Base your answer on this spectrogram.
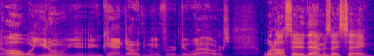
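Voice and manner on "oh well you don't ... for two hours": offended grandpa cowboy. Retold or imitated. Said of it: "when someone gets offended and they say".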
